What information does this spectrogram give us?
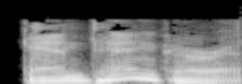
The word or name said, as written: cantankerousness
